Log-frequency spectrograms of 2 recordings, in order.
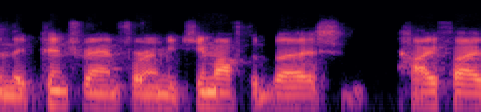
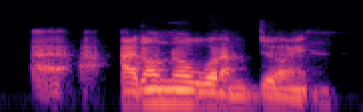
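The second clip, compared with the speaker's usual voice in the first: put-on nervous, panicked voice. Retelling walking back to the dugout after striking out: imitating own past nervousness. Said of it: "this nervous".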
